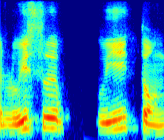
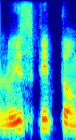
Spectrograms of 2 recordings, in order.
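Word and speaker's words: Louis Vuitton: 루이스 부이통 이렇게 읽으니까 와이프가 그렇게 읽으면 안 돼요. 루이스 비통 이렇게 읽으라더라고요.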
